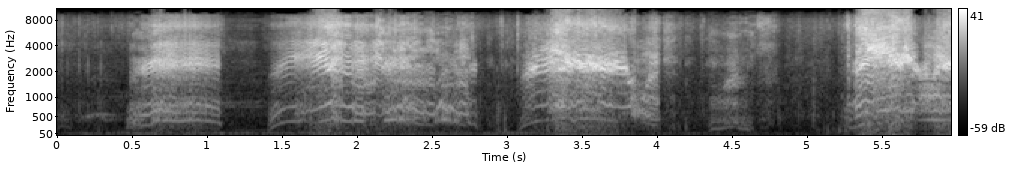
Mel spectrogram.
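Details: Two male cats fighting for territory just outside a home: loud, harsh, strained caterwauling in four rough bursts separated by short gaps.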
